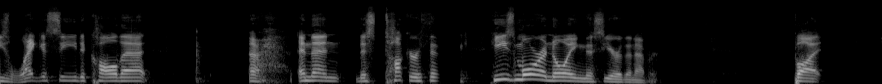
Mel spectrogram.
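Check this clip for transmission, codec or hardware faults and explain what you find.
One fault is audible, a long network dropout, likely from packets not arriving. From 4.32 to 4.62 s the speech breaks off. The last sound is stretched into a fading buzz, then about 140 ms of silence follows, and speech resumes with roughly 280 ms missing. On a spectrogram, smeared, decaying bands give way to a blank column; the waveform tapers to a flat line.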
